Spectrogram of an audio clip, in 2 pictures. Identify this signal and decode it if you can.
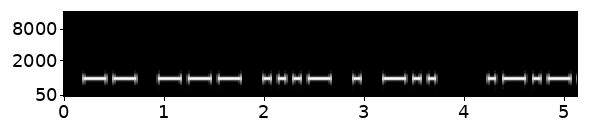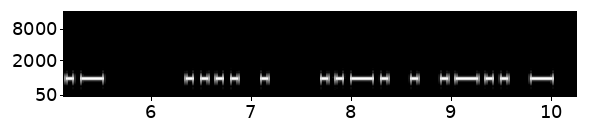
Morse code, heard as a keyed tone, about 16 wpm, 700 Hz. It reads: MOVED . HE FELT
